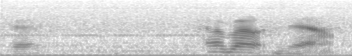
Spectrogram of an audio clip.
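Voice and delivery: faint call-line voice; too quiet. Real, not acted. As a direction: talk as if the mic slipped away. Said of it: "Now you're very quiet".

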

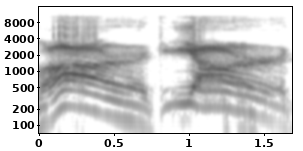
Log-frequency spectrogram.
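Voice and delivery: slow mock pirate arrr; a bit of a cartoon pirate; pirate growl. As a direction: ham up a stage pirate's yarg. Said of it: "when we see pirate".

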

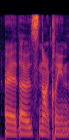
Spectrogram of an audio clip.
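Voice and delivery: usual speaking voice

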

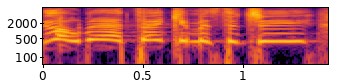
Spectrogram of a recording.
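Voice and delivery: high-pitched mock child's voice; excited little kid. Kid thanking the teacher for tying his shoes, high and eager. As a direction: imitate an eager schoolboy, way up high. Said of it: "he was like".

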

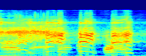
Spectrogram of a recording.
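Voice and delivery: real laugh breaking through the words; embarrassed laughing protest. Real, not acted. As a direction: laugh out the protest, pitched high.

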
